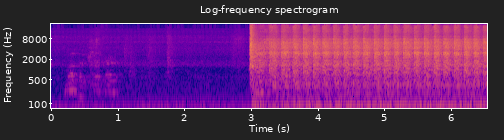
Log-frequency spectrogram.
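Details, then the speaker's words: Rebuilt engine in a Ninety after an engine change, oil pressure confirmed and choke applied: steady, even cranking around 200 beats a minute, but it never catches. There is no fire, so spark and ignition timing are being checked next. "that sounds okay but there's no fire let me quickly check out this spark"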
